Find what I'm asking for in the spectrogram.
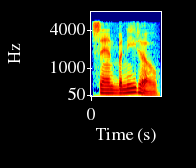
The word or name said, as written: sanbenito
